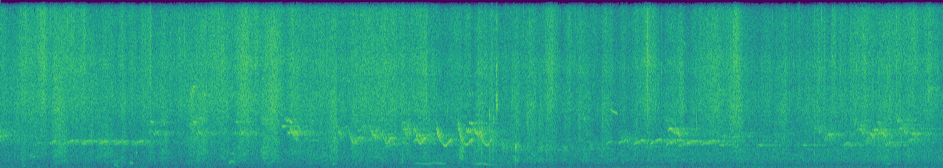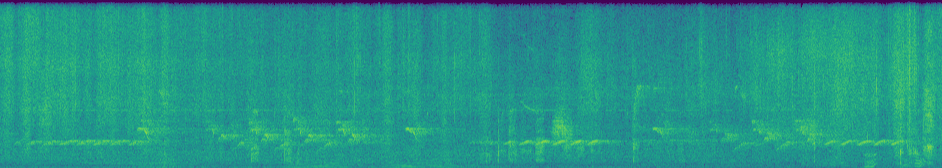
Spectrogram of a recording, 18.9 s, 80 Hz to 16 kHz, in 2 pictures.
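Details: Great Pyrenees puppies, 37 days old, recorded 1 March 2015, with a person calling them over; many high, repeated whining and yipping notes stack densely across the stretch, interrupted by lower rhythmic bursts, over steady outdoor background noise.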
